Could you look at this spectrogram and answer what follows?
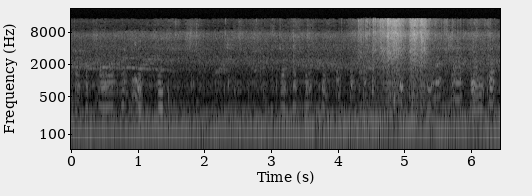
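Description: Domestic hens clucking softly while they peck at feed, over a steady low hum, with a brief rustle about four and a half seconds in.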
